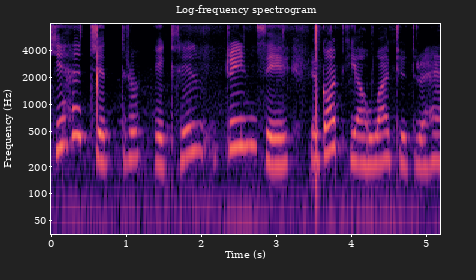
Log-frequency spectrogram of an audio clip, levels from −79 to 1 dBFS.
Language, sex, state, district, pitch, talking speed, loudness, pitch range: Hindi, female, Bihar, Saharsa, 235 Hz, 125 wpm, -29 LUFS, 220-315 Hz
